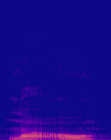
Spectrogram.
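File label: "lou", Mandarin, tone 3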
